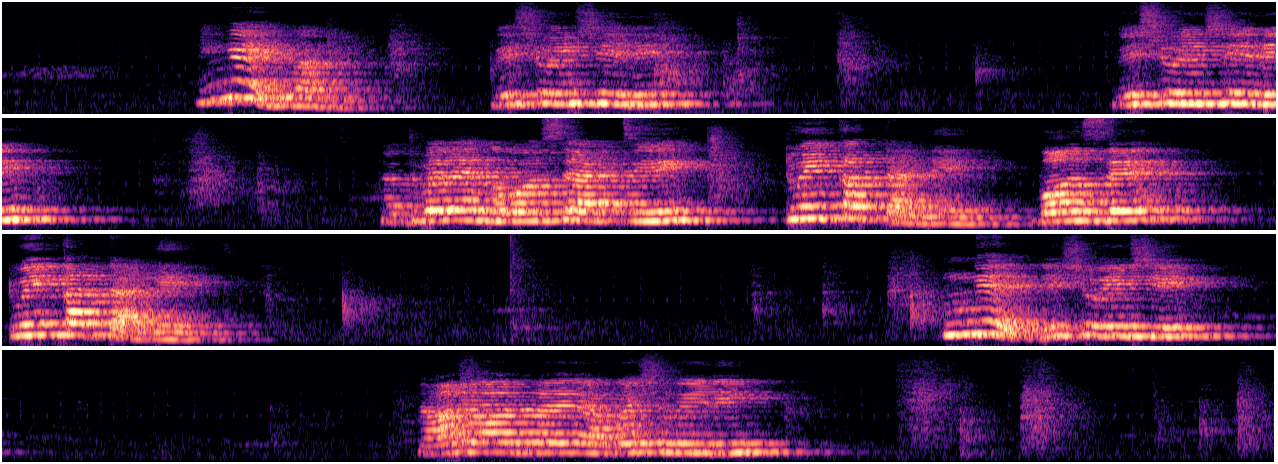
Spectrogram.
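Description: A woman speaks clearly and slowly, close by, in short phrases with pauses.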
